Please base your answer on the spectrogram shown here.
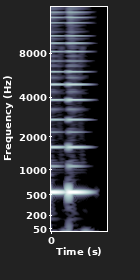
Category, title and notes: Sound effects > Electronic / Design
OBSCURE ELECTRIC ARTIFICIAL PROMPT
UNIQUE, HIT, HARSH, EXPERIMENTAL, OBSCURE, SHARP, COMPUTER, DING, CIRCUIT, SYNTHETIC, CHIPPY, INNOVATIVE, BOOP, BEEP, ELECTRONIC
